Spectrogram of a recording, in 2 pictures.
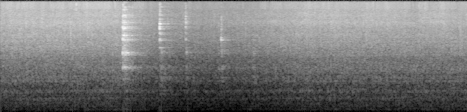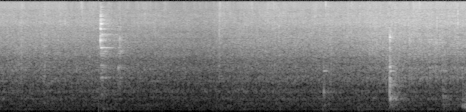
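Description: Tom yum fried rice being stir-fried in a pan, a steady sizzling hiss throughout with a few sharp clanks of the spatula against the pan, close and fairly loud with no talking.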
